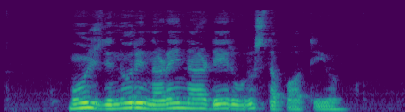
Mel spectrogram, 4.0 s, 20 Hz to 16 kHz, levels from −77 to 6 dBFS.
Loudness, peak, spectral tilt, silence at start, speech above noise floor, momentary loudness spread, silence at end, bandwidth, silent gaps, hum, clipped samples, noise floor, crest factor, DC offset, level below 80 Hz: -17 LUFS; 0 dBFS; -8.5 dB/octave; 0.7 s; 43 dB; 14 LU; 0.6 s; 11 kHz; none; none; under 0.1%; -59 dBFS; 16 dB; under 0.1%; -54 dBFS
